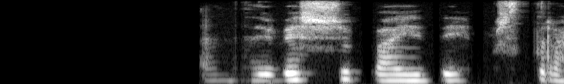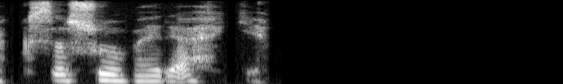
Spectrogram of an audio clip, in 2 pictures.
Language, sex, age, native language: Icelandic, female, 20-29, Icelandic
